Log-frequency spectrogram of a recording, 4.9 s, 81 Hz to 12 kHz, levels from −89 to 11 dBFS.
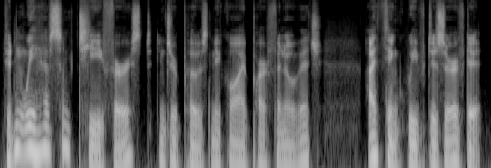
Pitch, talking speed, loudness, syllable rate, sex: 90 Hz, 170 wpm, -22 LUFS, 6.0 syllables/s, male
